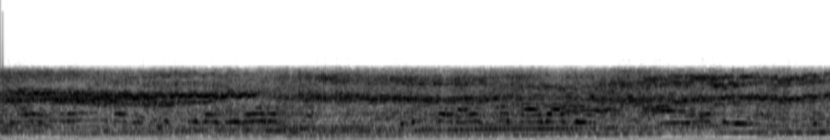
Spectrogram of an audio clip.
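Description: Several oval-racing cars' engines running hard and revving up and down together as the cars slide through a bend.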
